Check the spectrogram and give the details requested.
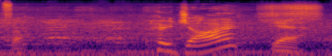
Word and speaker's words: Jhye: Jai's first name is spelt Jhye. Do you think what doesn't need to be there? The H or the Y? Without the Y, it'd be J. So I'm pretty sure the Y is necessary.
